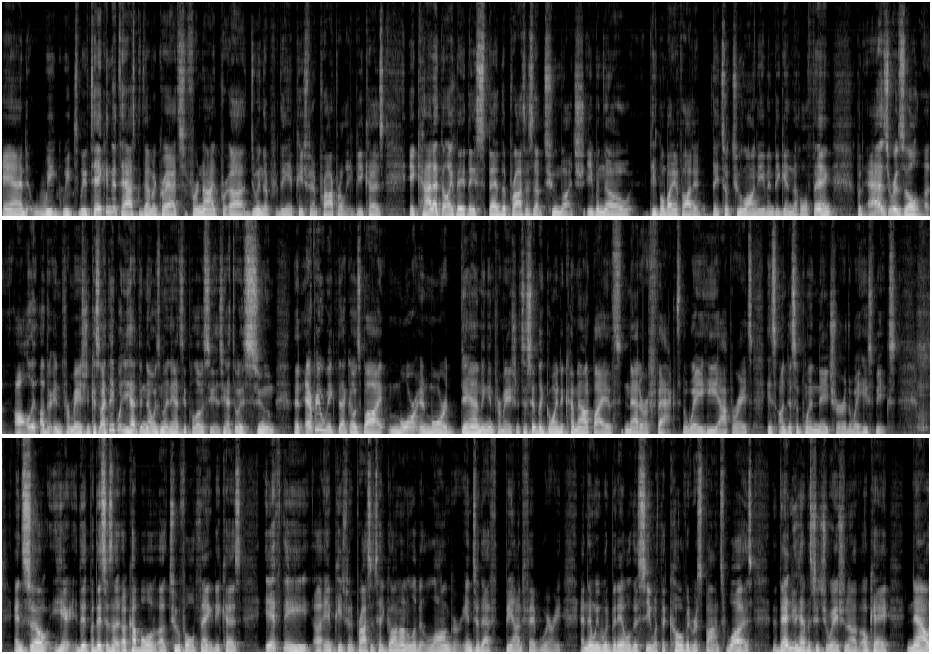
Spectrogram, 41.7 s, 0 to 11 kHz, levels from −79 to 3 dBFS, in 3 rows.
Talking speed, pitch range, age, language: 225 wpm, 120-155 Hz, 30-49, English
